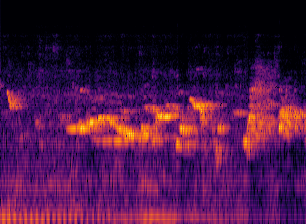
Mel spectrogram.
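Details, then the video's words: White-rumped shama song: a brief run of varied warbled and whistled phrases, mostly high and shifting in pitch, with a harsher burst near the end over a steady low hum. "Burung Murai Batu"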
